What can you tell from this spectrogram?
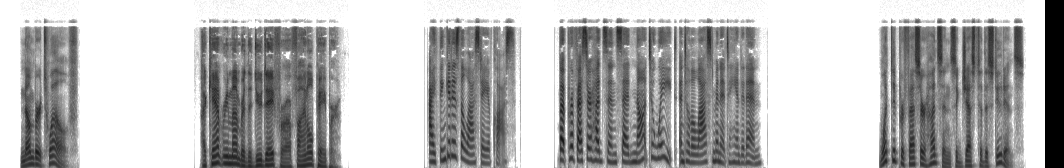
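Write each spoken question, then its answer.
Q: What did Professor Hudson suggest to the students?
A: Hand in the paper before the last minute.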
